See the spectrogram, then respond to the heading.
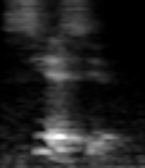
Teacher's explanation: la primer sílaba tiene el tono que cae que es el cuarto tono cie y la segunda sílaba es neutro no es cie no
